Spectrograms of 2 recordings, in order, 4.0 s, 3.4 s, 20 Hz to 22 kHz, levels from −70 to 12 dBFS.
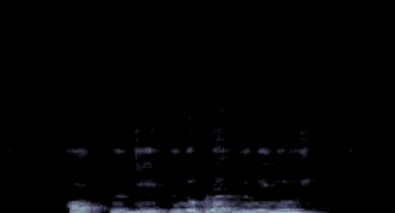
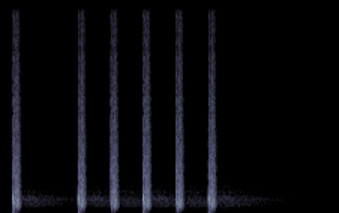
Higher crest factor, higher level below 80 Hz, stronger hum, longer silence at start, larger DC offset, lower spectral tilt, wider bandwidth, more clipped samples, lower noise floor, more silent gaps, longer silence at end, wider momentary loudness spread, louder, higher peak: second, 16 dB vs 28 dB; second, -68 dBFS vs -52 dBFS; neither; first, 0.7 s vs 0.1 s; neither; first, -9 dB/octave vs 0.5 dB/octave; second, 10 kHz vs over 20 kHz; neither; about the same, -74 dBFS vs -74 dBFS; neither; second, 0.8 s vs 1.25 s; about the same, 6 LU vs 4 LU; first, -25 LUFS vs -29 LUFS; second, -10 dBFS vs -4 dBFS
